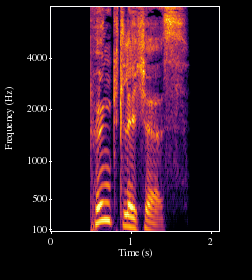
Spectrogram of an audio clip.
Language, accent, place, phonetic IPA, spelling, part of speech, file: German, Germany, Berlin, [ˈpʏŋktlɪçəs], pünktliches, adjective, De-pünktliches.ogg
- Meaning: strong/mixed nominative/accusative neuter singular of pünktlich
